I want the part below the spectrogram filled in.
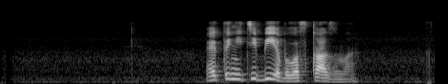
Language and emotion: Russian, angry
